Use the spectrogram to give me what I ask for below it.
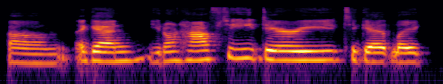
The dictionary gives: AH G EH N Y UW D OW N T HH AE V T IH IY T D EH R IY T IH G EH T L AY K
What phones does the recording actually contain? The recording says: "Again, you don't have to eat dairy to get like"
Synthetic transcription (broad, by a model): AH G EH N Y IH D OW N T HH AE F T IH IY T D EH R IY T IH G EH T L AY K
